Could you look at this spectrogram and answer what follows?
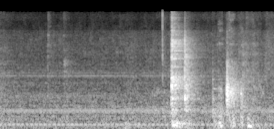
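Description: Steady low hum, then two short clattering knocks of kitchen things being handled, a little under a second apart, in the second half.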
